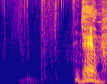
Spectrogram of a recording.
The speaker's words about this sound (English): How are you walking so fast? Sorry, I'll slow down.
